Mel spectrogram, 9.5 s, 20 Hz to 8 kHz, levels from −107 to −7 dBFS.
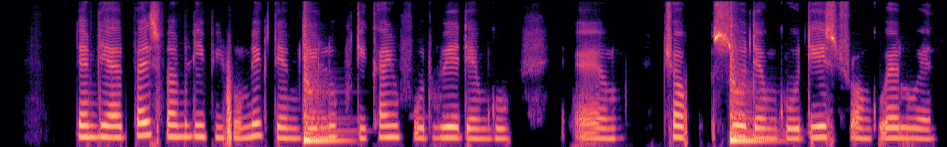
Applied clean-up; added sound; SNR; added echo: classical method Wiener filter.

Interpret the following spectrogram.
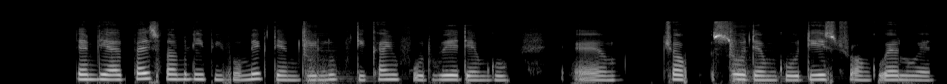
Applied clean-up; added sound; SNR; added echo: neural separator model SepFormer DNS4.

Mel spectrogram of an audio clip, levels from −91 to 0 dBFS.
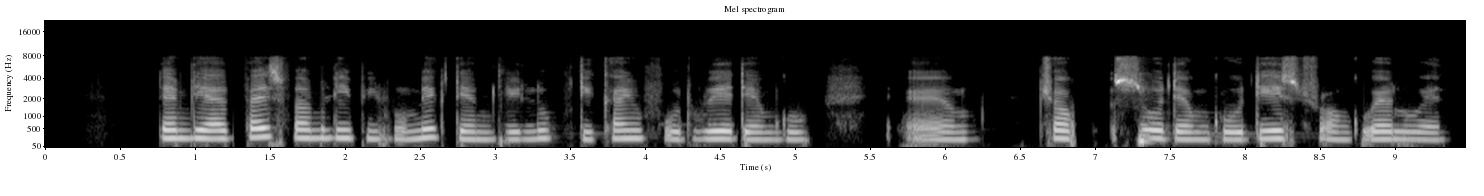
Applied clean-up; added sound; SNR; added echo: neural mask model DeepFilterNet 3.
